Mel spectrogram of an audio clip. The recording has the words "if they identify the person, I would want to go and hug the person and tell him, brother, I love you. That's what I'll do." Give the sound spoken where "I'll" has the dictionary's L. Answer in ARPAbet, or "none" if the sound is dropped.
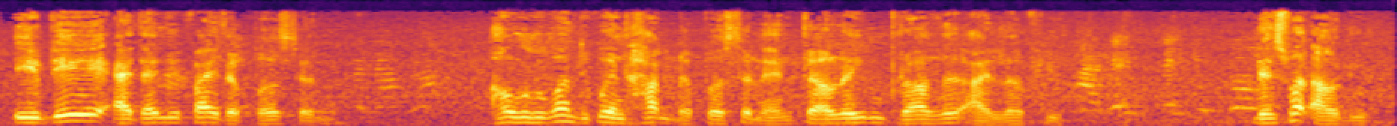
W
